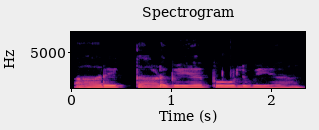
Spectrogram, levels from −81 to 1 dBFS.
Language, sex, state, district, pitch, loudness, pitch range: Hindi, male, Uttar Pradesh, Hamirpur, 130 Hz, -30 LUFS, 125-130 Hz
